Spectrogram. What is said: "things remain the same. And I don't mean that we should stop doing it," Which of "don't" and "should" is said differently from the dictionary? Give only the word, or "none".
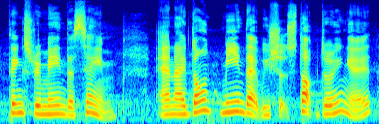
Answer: none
